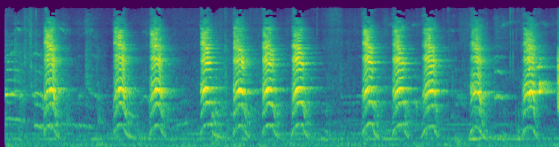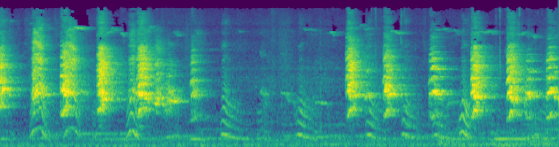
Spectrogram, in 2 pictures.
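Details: Toy Poodle in a pet shop in Omihachiman, Japan, barking in sharp repeated bursts, roughly two per second, in runs broken by short pauses, with a low steady hum underneath.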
